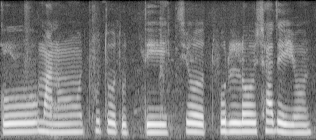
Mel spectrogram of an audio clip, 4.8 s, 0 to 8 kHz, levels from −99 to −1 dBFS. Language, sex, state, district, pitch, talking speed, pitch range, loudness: Chakma, female, Tripura, Unakoti, 185 Hz, 90 wpm, 175-190 Hz, -14 LUFS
